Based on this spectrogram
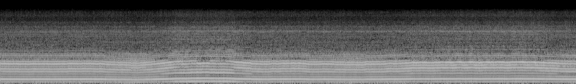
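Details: Ported 2375 chainsaw on methanol after carb mods and ignition timing changes, cutting dense wood: howls high under load, bogs slightly as the bar buries, then picks back up. Owner judges it a little lean but not dangerous.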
